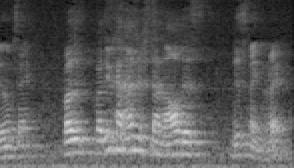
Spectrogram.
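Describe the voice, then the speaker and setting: A man's fairly high voice with lively intonation, plus audible room echo. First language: not English. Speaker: university lecturer. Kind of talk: lecture. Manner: halting.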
